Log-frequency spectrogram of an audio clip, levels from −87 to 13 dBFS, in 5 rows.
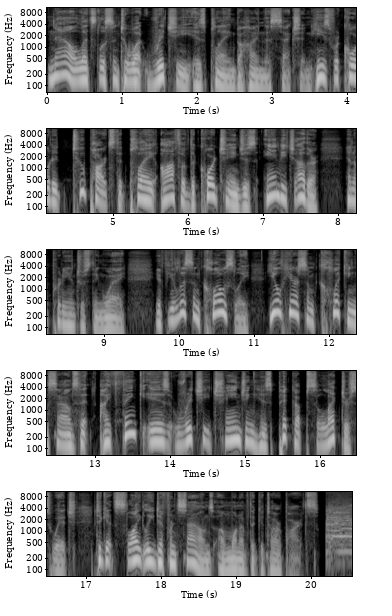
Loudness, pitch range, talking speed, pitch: -21 LUFS, 100-165 Hz, 175 wpm, 140 Hz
